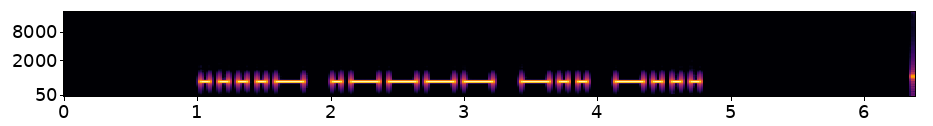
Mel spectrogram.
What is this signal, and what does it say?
Morse code, heard as a keyed tone, about 17 wpm, 700 Hz. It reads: 41DB
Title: Four Challenging Letter-Number Combinations 17wpm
